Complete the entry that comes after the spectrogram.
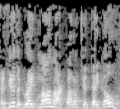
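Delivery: ordinary delivery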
